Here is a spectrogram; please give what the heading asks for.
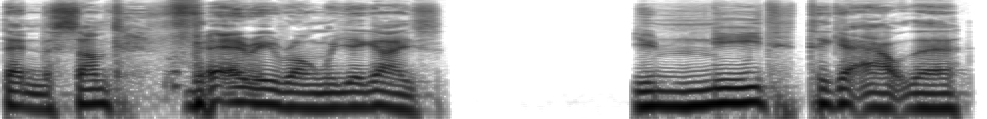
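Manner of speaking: normal talking voice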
